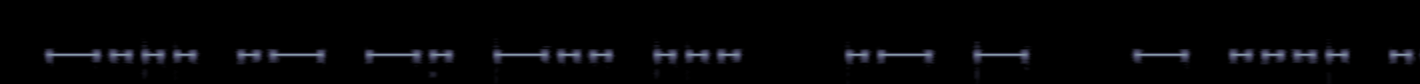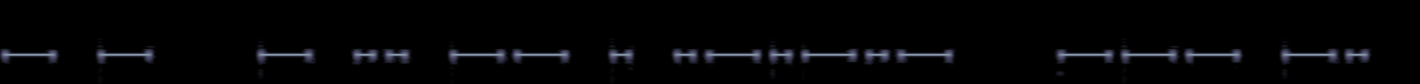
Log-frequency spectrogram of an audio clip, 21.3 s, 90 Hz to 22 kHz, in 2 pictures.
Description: Morse code, heard as a keyed tone, about 10 wpm, 610 Hz. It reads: BANDS AT THAT TIME. ON
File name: 2011-04-mp3 / UNFOGETTABLE QSO 10WPM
